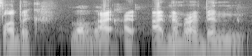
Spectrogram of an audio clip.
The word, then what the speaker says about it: Lubbock: and um la book how is it pronounced the book of the book uh i think it's i think it's lubbock i i remember i've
